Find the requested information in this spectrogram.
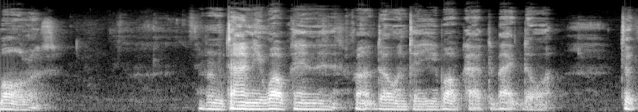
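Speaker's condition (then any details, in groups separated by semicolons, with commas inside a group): Parkinson's disease; never broken a bone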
